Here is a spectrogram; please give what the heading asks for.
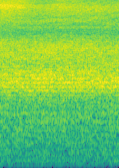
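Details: Pneumatic thermostat in a conference room: constant sharp hiss with no rhythm and no motor, compressed air escaping from cracked, brittle plastic supply tubing at the clip bracket; pneumatic air leak hiss.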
